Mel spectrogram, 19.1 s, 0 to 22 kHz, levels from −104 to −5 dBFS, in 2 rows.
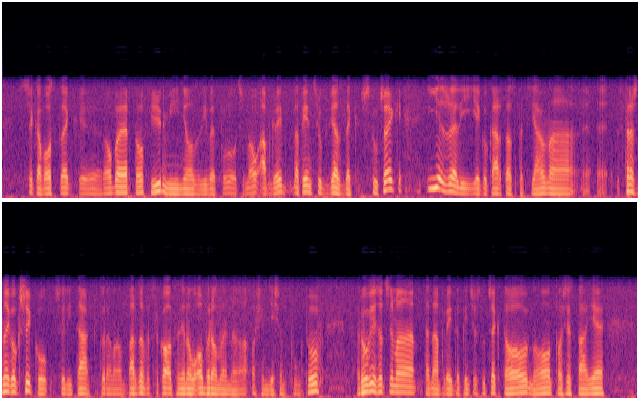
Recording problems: high frequencies cut off; severe; nothing above 4 kHz
hiss; faint; throughout; 25 dB below the speech

